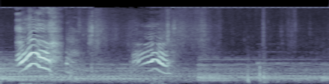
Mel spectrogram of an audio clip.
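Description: Two short meow-like wails, each rising then falling in pitch, about a second and a half apart, over steady background music.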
